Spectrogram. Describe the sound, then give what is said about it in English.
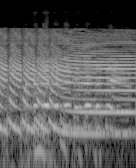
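A loud air horn blares alone for nearly two seconds, its brassy tone wavering at first before settling into a steady, sustained blast. “I'm going to do some air horns for that one.”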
